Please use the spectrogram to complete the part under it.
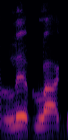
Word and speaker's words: Liplock: Comedian Liplock. This is on IG. Comedian Liplock 547 is spelled the way it sounds. You know what I'm saying? No gangbanging involved. It's just strictly how you spell it.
